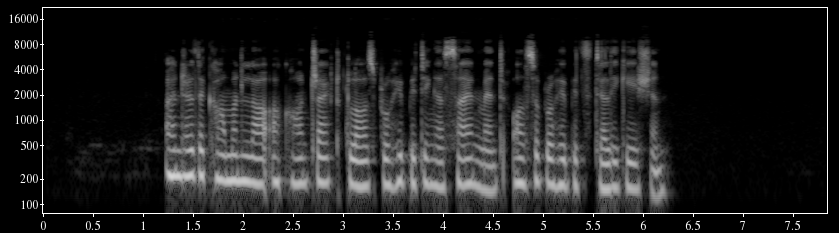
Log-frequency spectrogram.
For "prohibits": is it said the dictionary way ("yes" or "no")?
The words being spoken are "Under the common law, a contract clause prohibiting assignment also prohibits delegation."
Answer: yes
